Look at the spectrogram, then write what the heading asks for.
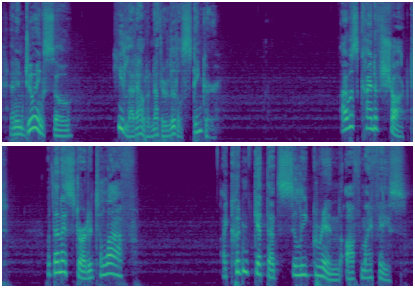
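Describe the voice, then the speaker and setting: A man reading a children's audiobook as a cheeky, excitable young boy, with animated, emphatic delivery. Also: mid-range voice, breathy edge, distant mic, heavily acted. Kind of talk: first-person children's audiobook storytelling.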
